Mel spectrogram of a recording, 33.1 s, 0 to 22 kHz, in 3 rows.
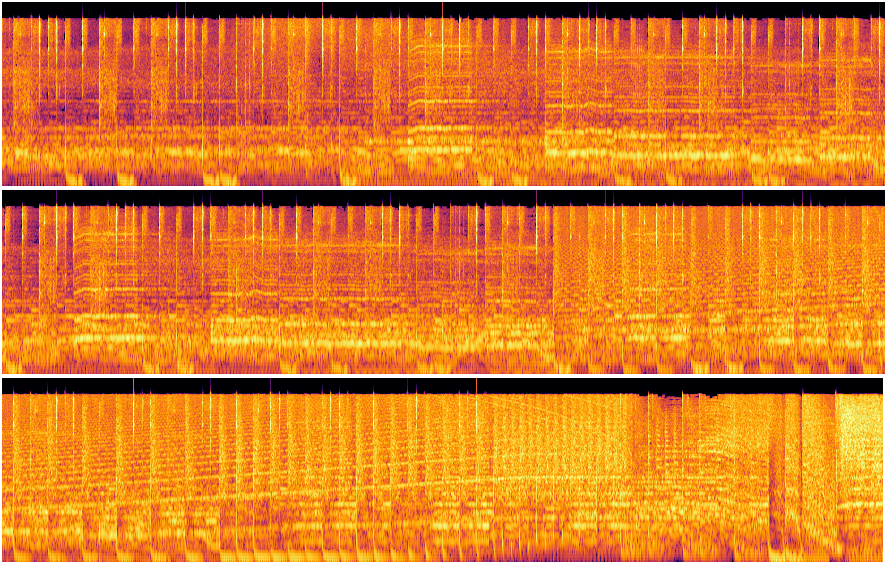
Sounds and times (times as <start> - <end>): Dubstep: 0.0 - 33.0.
